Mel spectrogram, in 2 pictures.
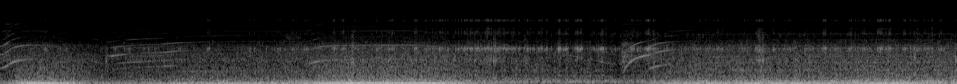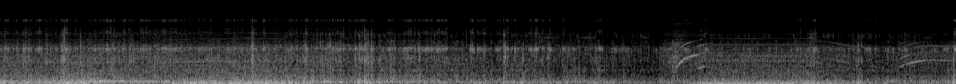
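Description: The brushless electric motor and propeller of an E-flite Turbo Timber Evolution RC plane whirring as it taxis on the ground, the pitch sweeping up with short bursts of throttle a few times, over a low rumble.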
